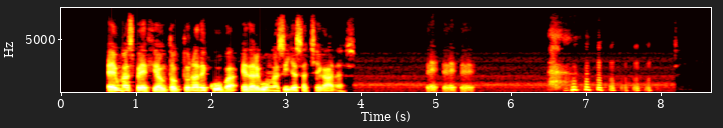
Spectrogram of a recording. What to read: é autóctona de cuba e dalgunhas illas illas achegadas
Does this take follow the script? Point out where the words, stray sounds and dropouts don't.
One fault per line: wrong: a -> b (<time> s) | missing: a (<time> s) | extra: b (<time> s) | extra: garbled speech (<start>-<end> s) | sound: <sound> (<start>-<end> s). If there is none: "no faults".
extra: unha especie (0.8 s)
missing: illas (3.2 s)
sound: laugh (4.9-5.5 s)
sound: laugh (6.5-8.0 s)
